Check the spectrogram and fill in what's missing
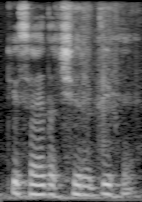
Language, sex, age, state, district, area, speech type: Urdu, male, 45-60, Telangana, Hyderabad, urban, spontaneous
